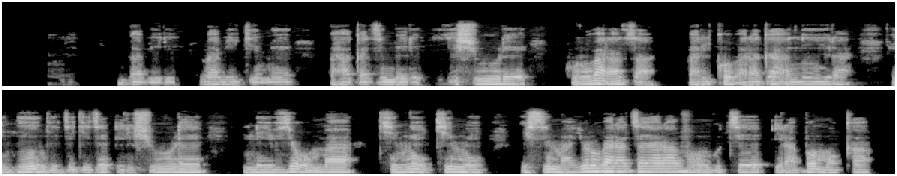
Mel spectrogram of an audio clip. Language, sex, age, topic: Rundi, male, 25-35, education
